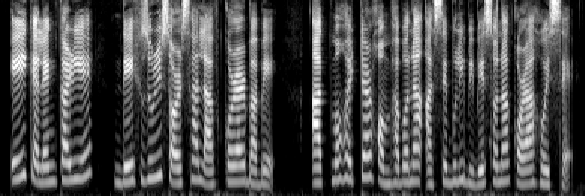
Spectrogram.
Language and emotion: Assamese, neutral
